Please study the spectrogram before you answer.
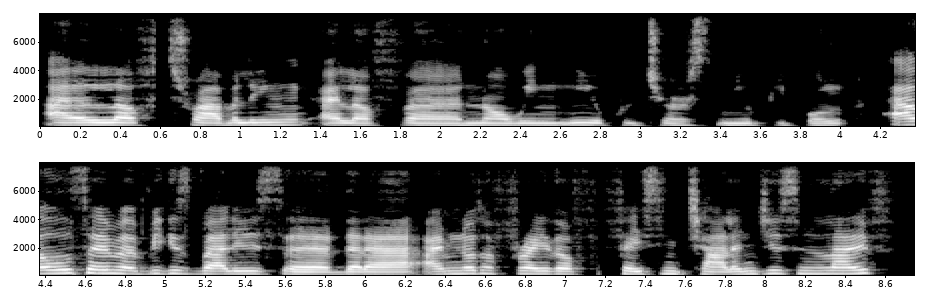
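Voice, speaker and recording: A woman's voice: lowish voice, moderate pace, hardly any pauses, no room sound, studio quality. A woman in her forties from southern Spain with a Spanish accent, a talkative podcast guest chatting over a remote call. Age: 40s. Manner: talkative, warm and expansive, frequent fillers. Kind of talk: conversational interview.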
